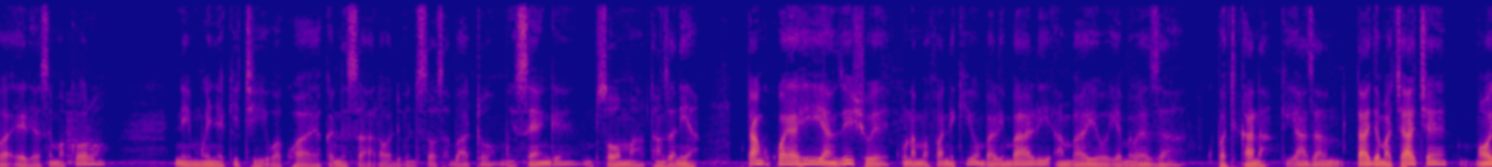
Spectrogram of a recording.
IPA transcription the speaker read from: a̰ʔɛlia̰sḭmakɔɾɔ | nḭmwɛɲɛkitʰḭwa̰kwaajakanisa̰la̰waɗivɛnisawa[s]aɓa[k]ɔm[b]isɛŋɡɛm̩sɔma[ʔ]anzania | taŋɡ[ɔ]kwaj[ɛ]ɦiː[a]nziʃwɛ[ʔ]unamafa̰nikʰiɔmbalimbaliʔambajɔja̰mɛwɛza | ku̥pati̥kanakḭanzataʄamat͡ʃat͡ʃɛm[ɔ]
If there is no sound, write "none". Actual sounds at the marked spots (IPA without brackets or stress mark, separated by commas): s, t, w, t, u, a, a, k, ɔ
